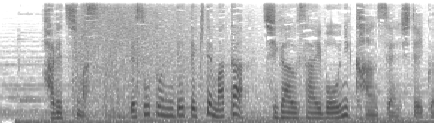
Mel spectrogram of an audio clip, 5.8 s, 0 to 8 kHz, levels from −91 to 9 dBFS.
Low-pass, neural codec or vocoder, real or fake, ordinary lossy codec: 7.2 kHz; none; real; none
